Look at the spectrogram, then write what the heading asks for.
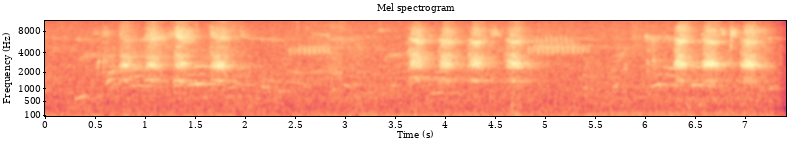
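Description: A western gray squirrel gives harsh, raspy barks in short runs of three or four.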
